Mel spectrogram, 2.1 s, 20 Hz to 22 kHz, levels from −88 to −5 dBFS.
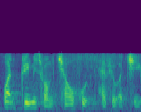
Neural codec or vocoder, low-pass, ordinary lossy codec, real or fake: none; 3.6 kHz; none; real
